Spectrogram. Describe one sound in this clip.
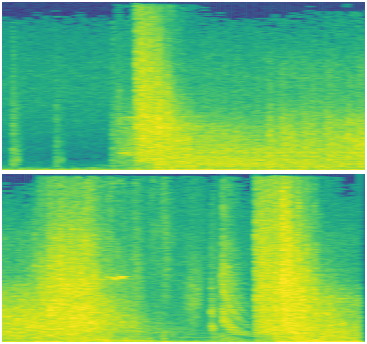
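Guns fire in rapid bursts, booming loudly.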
